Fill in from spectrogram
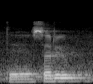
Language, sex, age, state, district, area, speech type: Dogri, male, 18-30, Jammu and Kashmir, Udhampur, rural, spontaneous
